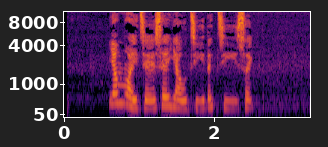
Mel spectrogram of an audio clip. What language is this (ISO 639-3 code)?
yue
